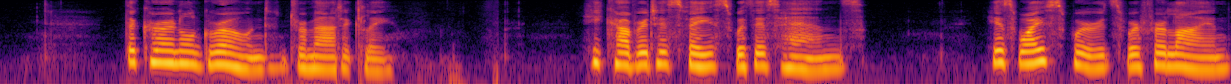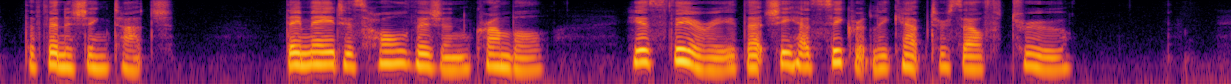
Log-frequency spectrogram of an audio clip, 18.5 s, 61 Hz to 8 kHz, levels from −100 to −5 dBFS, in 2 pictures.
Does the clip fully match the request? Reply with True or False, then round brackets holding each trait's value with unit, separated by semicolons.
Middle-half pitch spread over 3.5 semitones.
True (4.0 semitones)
